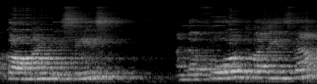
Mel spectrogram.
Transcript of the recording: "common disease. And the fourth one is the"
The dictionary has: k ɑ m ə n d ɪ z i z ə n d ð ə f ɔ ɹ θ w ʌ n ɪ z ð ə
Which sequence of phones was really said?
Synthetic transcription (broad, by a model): k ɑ m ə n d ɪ s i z ə n d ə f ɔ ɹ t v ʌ l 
